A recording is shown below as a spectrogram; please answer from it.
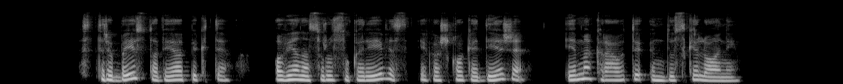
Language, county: Lithuanian, Alytus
